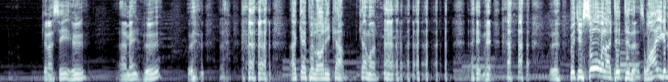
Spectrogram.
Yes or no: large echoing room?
yes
